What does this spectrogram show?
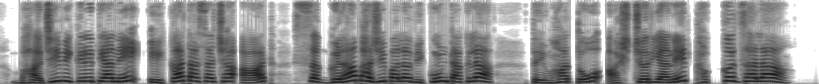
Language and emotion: Marathi, surprised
